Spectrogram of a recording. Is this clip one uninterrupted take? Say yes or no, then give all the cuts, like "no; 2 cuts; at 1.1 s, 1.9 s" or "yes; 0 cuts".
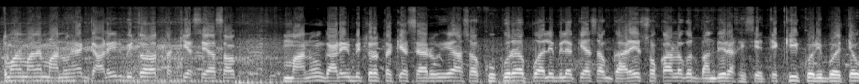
yes; 0 cuts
